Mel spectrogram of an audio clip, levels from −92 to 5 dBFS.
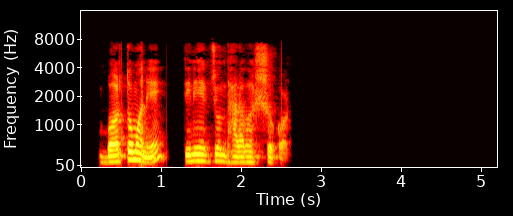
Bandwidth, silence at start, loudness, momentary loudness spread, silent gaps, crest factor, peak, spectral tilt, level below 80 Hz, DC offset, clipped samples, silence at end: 7.6 kHz; 0.25 s; -18 LUFS; 11 LU; 1.14-1.29 s; 18 dB; -2 dBFS; -6.5 dB/octave; -58 dBFS; under 0.1%; under 0.1%; 2.6 s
